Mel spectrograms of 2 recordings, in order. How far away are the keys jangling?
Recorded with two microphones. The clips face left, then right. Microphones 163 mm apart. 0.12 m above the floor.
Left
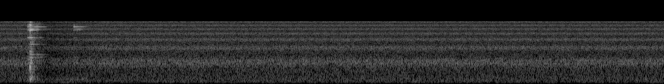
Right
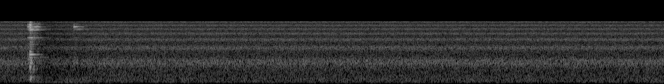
About 3.5 m.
